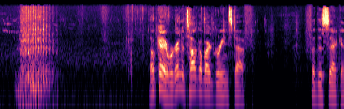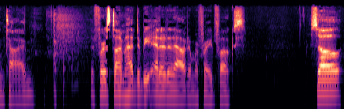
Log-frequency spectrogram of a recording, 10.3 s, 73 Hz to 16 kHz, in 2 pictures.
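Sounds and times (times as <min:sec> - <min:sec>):
horse neighing: 0:00.2 - 0:01.0
speech: 0:02.2 - 0:03.9, 0:04.7 - 0:08.9, 0:09.8 - 0:10.3.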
